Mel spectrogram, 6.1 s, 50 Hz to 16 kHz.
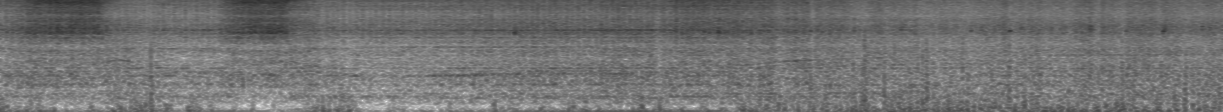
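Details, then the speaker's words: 1989 Chevrolet S10 with 4.3 TBI V6 after TBI rebuild: low, uneven loping idle with noticeable shudder/vibration at low rpm, worsening over time; owner suspects running rich or fuel getting into oil, plus slight belt chirp; cause not confirmed. "there's definitely vibration at the low rpm"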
